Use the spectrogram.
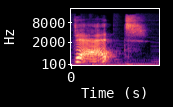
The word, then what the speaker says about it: debt: Allez, on le fait ensemble et on oublie les B. On ne les prononce pas. I doubt your debt with the plumber will climb.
